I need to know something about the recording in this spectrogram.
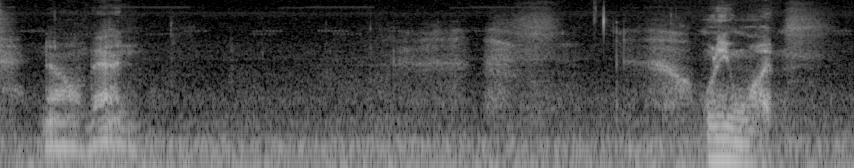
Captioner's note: crickets chirping; tense music; crickets chirping; tense music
